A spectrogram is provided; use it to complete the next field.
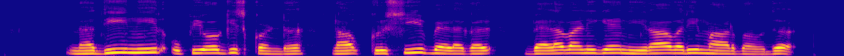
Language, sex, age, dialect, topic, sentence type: Kannada, female, 25-30, Northeastern, agriculture, statement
